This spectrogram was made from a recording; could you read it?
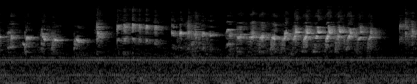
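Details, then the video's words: Javan bush lark, a singing contest-training bird, delivers a rapid run of high, sharp, clear chirps and trilled phrases, continuous for about four seconds, with imitated sparrow calls and long lovebird-like chattering phrases. "MASTERAN BRANJANGAN NEMBAK ISIAN GEREJA DAN LOVEBIRD NGEKEK PANJANG VOKAL JERNIH, TAJAM, KRISTAL"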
